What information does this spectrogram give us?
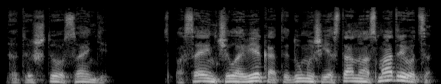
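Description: A man's voice: mid-range voice, animated, brisk, darkish tone, husky. Man playing a curt, resolute male mage. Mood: indignant. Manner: firm, clipped, curt.

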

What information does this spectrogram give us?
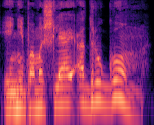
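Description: Man putting on a slow, menacing judging voice. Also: fairly low pitch, animated, a bit bright, breathy edge, no echo, studio quality, heavily acted. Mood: stern. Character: stern accusing mysterious voice posing as heaven.

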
